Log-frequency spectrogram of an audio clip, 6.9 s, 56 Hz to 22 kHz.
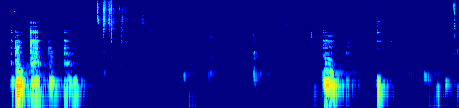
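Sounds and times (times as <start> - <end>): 
speech: 0.2 - 0.6
crisp crunching of a cheese cracker being bitten and chewed at a cheese and wine tasting: 1.4 - 2.3.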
